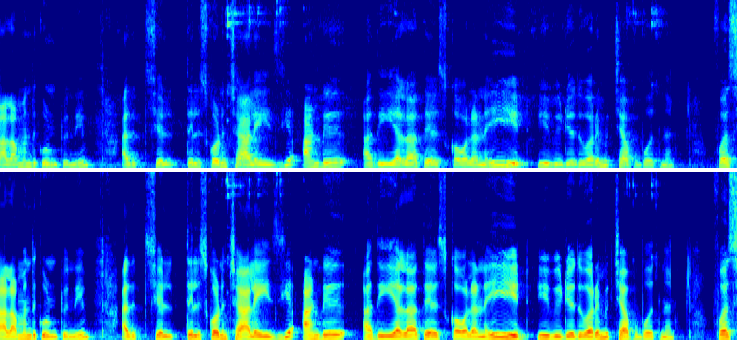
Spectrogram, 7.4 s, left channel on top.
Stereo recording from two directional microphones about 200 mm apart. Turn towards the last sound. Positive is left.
turn(degrees=-35)  # may be behind; listen again after turning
